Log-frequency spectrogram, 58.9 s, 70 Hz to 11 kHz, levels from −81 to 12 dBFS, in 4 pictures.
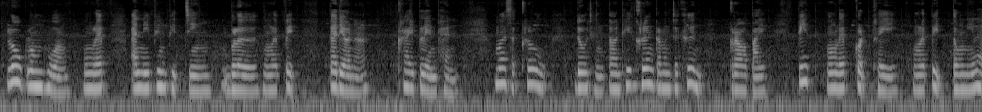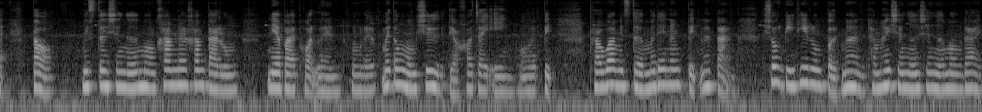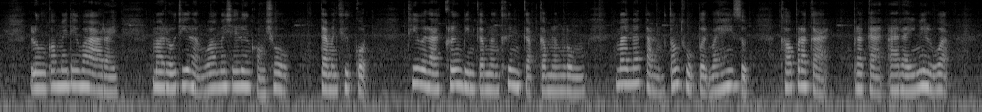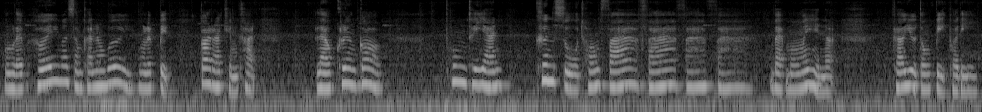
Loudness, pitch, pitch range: -28 LUFS, 205 Hz, 185-225 Hz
